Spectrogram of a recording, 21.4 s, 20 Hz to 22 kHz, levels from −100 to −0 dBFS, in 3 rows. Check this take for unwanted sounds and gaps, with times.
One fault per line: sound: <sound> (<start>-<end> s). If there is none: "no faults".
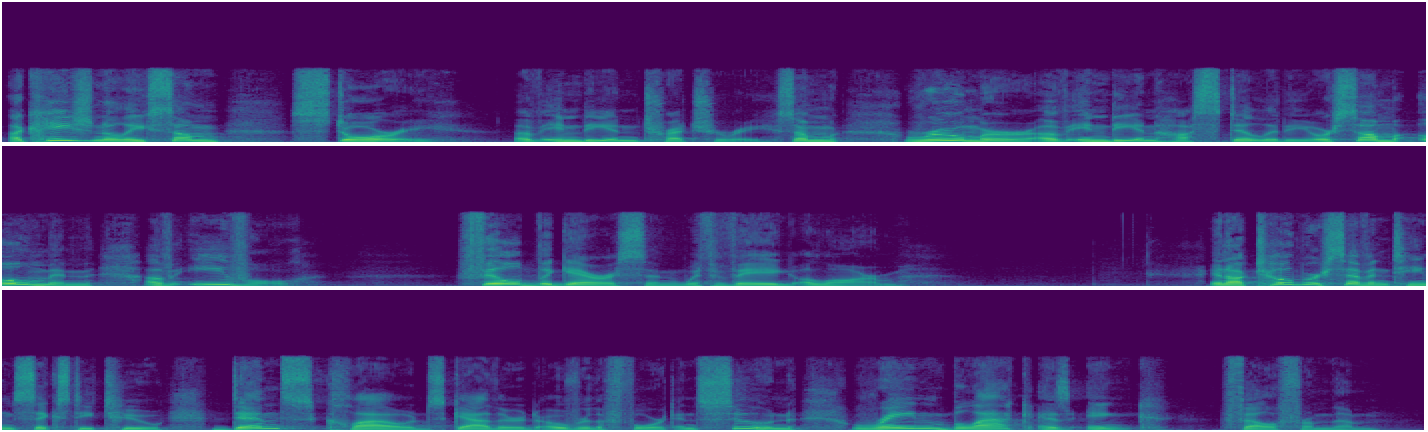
no faults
